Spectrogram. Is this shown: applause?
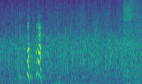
yes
